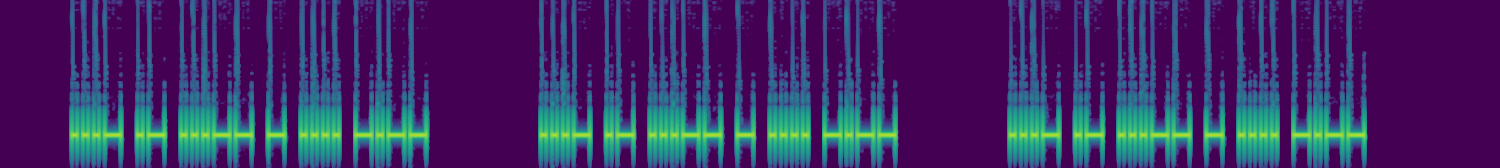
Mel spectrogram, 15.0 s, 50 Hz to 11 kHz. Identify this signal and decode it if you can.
Morse code, heard as a keyed tone, about 22 wpm, 700 Hz. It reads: VA3THY VA3THY VA3THY
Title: DXCC-100 Call Signs - 6 Characters - Repeated 3x - 22wpm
